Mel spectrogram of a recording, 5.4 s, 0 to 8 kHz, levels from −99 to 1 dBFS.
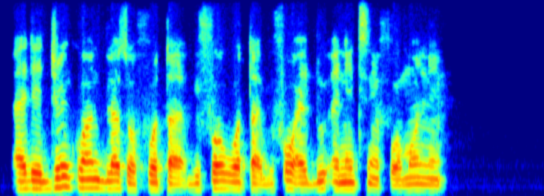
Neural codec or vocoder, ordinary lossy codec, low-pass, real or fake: vocoder, 24 kHz, 100 mel bands, Vocos; Opus, 32 kbps; 7.2 kHz; fake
